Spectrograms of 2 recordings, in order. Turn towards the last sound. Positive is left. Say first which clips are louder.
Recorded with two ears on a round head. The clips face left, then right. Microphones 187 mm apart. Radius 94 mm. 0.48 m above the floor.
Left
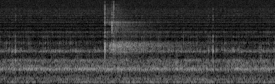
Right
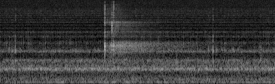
# left 1 dB
turn(degrees=-55)  # may be behind; listen again after turning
